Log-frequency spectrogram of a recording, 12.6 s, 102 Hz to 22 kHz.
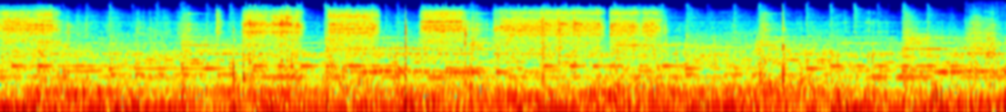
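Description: A 3/8 ratchet works at a seized, oil-soaked bolt on a GSX250 motorcycle engine, making dense metallic clicking and scraping in close, busy bursts that run throughout without talk.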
